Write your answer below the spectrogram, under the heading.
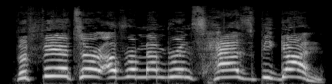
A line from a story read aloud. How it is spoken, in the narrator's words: Jen roared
